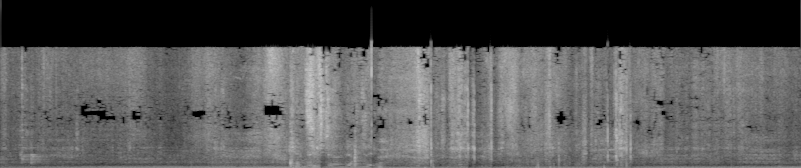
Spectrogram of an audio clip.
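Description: Scattered light metallic clinks and knocks, mostly in the middle seconds, over a steady low hum.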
